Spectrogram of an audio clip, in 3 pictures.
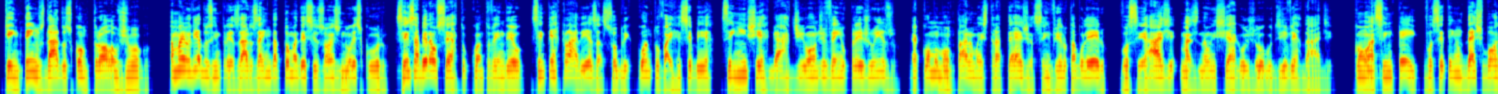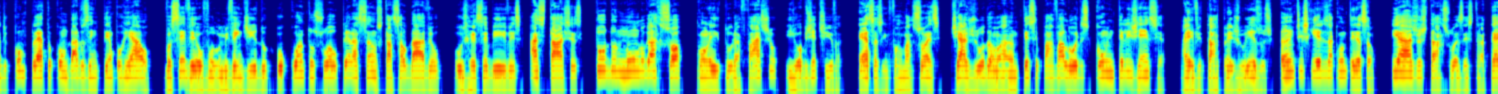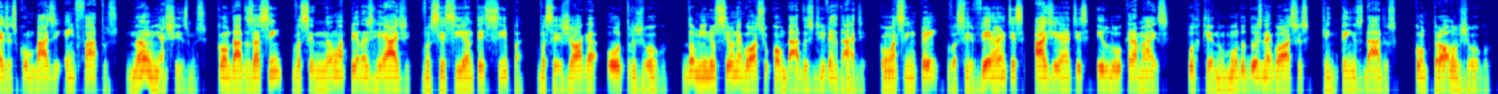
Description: Coca cola Voice Over Commercial Actor + Voice Over Jobs
My range varies from warm and friendly to authoritative.
I am a baritone....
